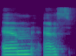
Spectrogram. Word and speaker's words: Ms.: MS period. And we pronounce that Ms.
